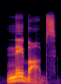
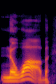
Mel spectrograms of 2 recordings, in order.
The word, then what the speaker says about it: nawab: And they even got a nickname for themselves, nabobs. Now, this is basically a British mispronunciation of the Indian word nawab, which means a local prince or ruler.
